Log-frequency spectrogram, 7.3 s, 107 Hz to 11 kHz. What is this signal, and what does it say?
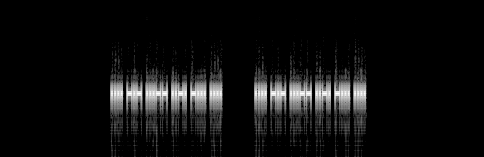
Morse code, heard as a keyed tone, about 53 wpm, 700 Hz. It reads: HK3FBH HK3FBH
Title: DXCC-100 Call Signs - 6 Characters - Repeated 2x - 50wpm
